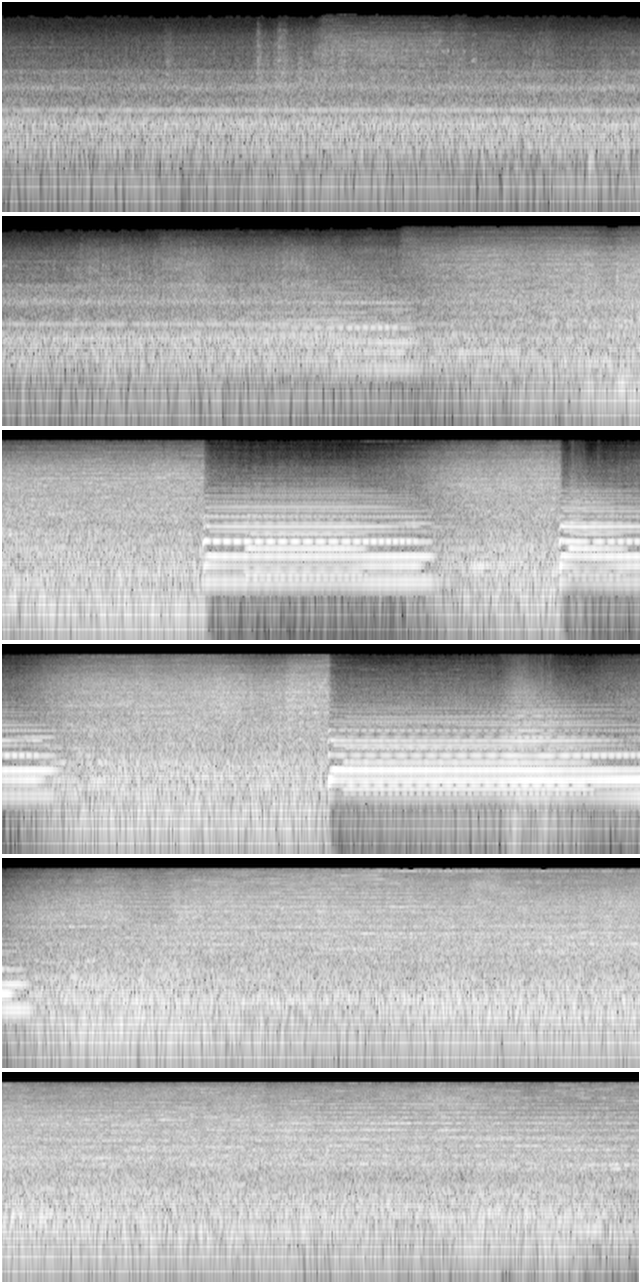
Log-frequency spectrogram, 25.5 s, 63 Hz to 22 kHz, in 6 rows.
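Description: Diesel locomotive horn on FP9 6508 blowing the grade-crossing signal: a fainter long blast, then a long, a short and a final long blast, loud and close. Then the FP9 and the GP7 behind it pass close by, and the loud rumble of their diesel engines and wheels fills the rest.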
